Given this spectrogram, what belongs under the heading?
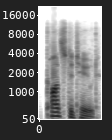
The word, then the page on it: constitute: American English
